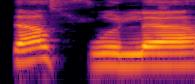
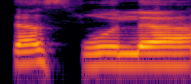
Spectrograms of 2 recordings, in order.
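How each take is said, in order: First: A light first consonant, then a heavy second. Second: A light first consonant, then a heavy second.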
